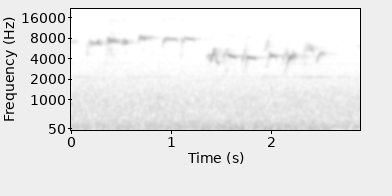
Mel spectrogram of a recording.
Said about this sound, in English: Shooting and trapping birds on their migratory routes to Africa is a generations-old bonding ritual for Maltese men. They catch birds to keep them in cages and enjoy their song.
